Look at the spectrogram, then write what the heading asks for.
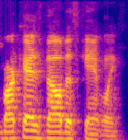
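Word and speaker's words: Marquez Valdes-Scantling: Marquez Valdez-Scantling, right? On the Chiefs. Marquez Valdez-Scantling.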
